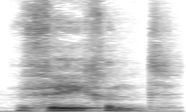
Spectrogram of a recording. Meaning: present participle of vegen
- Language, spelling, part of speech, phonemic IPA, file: Dutch, vegend, verb / adjective, /ˈveɣənt/, Nl-vegend.ogg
